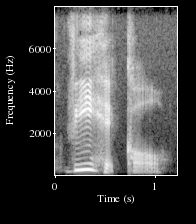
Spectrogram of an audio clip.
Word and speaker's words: vehicle: noticed it really v it doesn't matter if the k goes on that side or that side when you keep your tongue moving you'll pronounce all the sounds and there won't be any spaces vehicle vehicle and the stressed vowel is e vehicle vaccine this is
